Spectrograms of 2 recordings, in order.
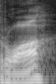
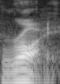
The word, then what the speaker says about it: Roy: always pronounce it patrick roy right and and i remember rob saying like he likes that because most people butcher the french pronunciation of his last name like when i was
